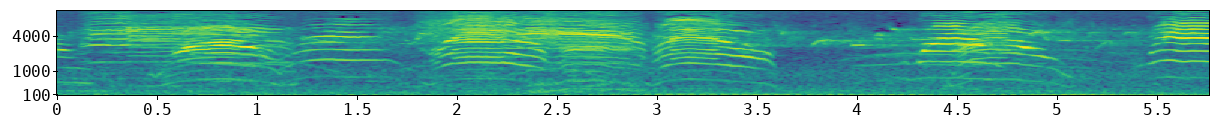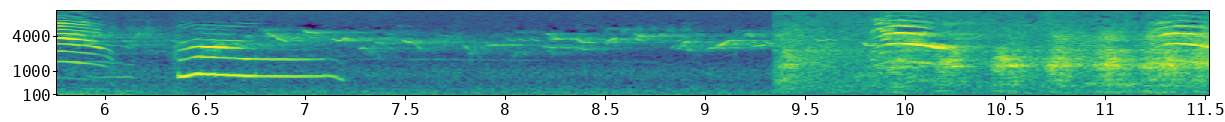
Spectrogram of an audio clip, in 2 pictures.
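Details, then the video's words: Several kittens crawling about and crying for their mother's milk: a rapid series of high, arched mews, some long and wavering, then quieter, with a harsher, noisier stretch of calls toward the end. "Kittens asking for mothers milk"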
